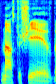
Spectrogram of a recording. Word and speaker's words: Master Chef: It's a let, let live live Therian name, and uh, it's pronounced Master Shave, but that's difficult.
